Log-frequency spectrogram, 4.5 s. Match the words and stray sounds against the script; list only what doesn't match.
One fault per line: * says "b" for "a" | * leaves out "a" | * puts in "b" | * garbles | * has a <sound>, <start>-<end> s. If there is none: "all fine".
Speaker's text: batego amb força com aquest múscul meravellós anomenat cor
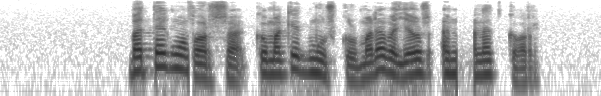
* leaves out "amb"
* has a dropout, 3.4-3.6 s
